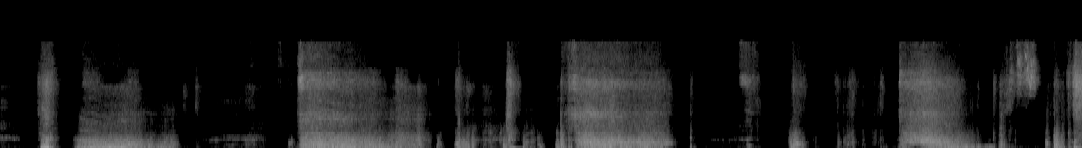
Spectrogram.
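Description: A heart-shaped balloon being blown up by mouth: about four long breaths pushed into it, each lasting a second or more, with short pauses between them to inhale.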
